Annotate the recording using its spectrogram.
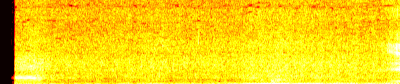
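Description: Low, steady rumble of an idling vehicle engine, swelling a little about a second in, with a brief snatch of voice at the very start.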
